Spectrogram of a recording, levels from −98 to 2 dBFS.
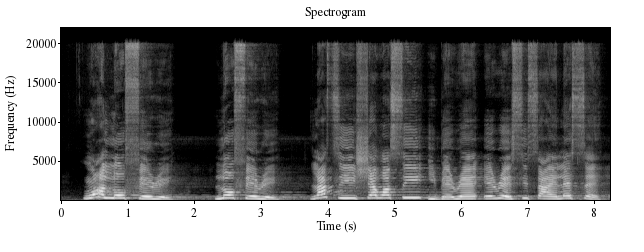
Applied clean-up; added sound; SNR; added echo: none; none; none; reverberation time 0.6 s.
